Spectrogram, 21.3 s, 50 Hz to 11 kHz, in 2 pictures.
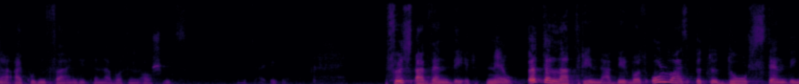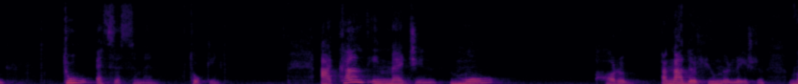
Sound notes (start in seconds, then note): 2.2 pauses for 3 seconds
